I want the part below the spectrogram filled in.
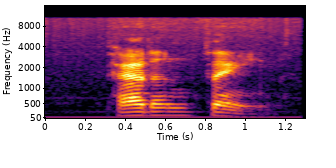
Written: fain

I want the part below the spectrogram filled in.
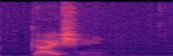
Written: gaishain

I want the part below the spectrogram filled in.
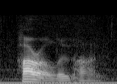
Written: haral

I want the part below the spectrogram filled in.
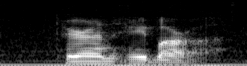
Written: perrin

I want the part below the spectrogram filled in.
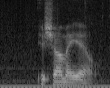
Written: ishamael

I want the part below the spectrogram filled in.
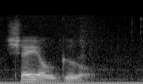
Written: shayol

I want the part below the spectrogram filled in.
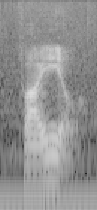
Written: faile

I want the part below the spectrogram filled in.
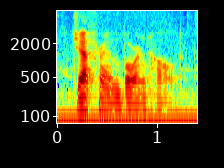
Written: geofram

